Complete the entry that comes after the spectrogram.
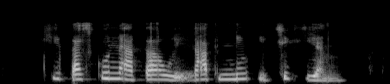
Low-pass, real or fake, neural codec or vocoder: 7.2 kHz; fake; codec, 44.1 kHz, 2.6 kbps, SNAC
